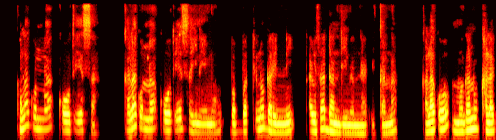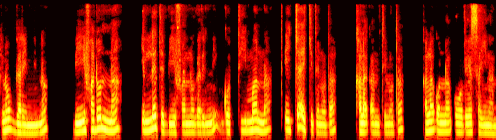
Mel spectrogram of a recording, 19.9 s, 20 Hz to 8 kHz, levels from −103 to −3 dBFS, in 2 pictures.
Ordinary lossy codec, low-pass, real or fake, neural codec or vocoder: MP3, 64 kbps; 7.2 kHz; real; none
